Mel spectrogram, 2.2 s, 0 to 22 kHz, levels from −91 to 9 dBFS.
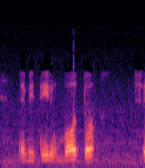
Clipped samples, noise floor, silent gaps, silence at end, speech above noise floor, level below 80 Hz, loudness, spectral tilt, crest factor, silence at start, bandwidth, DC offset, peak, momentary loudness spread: under 0.1%; -44 dBFS; none; 0 s; 27 dB; -56 dBFS; -18 LUFS; -8 dB/octave; 18 dB; 0.3 s; 4.5 kHz; under 0.1%; -2 dBFS; 12 LU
